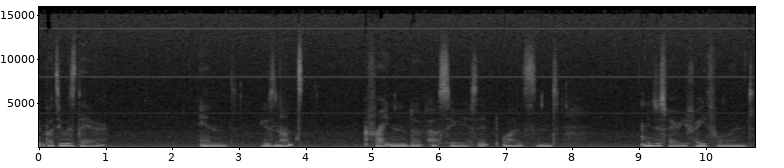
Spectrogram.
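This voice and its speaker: Noticeable background noise sits behind a soft-spoken woman with a gentle tone. She talks at a very slow pace with fairly even intonation. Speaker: ASMR content creator. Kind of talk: ASMR close-up whisper talk about her relationship. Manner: soft-spoken, close-mic, gentle.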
